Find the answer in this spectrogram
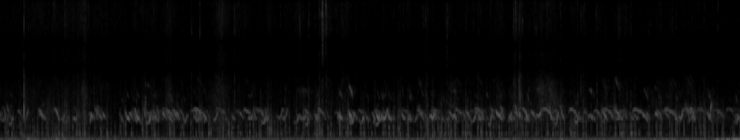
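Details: Chicken chicks cheeping nonstop: a thick layer of thin, high, curling peeps from many birds at once, over a quiet low hum that grows slightly louder at the end.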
